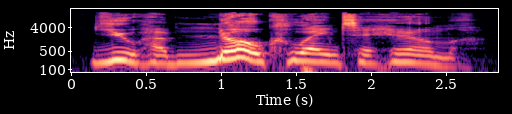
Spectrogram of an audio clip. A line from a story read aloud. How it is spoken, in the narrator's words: he said furiously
